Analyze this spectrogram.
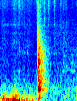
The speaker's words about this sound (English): It's very hard to get saran wrap off of a bowl with one hand.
